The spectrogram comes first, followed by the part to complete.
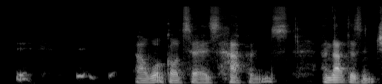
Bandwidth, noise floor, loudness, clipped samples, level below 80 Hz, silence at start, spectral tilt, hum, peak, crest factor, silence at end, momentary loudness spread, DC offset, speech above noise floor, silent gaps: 16 kHz; -59 dBFS; -29 LUFS; under 0.1%; -56 dBFS; 0.15 s; -4.5 dB/octave; none; -4 dBFS; 26 dB; 0 s; 16 LU; under 0.1%; 30 dB; none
